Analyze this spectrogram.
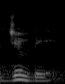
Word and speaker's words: djembe: The djembe.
